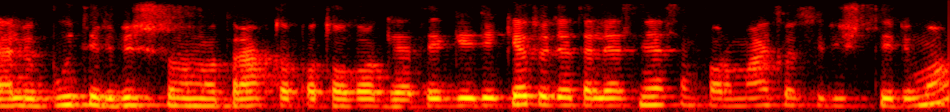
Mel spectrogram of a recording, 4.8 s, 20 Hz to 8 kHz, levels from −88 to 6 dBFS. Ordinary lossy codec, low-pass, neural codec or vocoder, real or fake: Opus, 16 kbps; 7.2 kHz; none; real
